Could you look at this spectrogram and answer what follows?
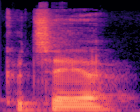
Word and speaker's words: Coetzee: Coetzee a little bit, Coetzee, which is the correct pronunciation, South African pronunciation.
